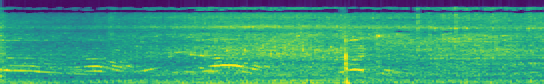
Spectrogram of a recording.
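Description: Busy street market ambience: several people talking indistinctly over a steady low rumble of traffic and motor scooters, with one sharp click about two and a half seconds in.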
